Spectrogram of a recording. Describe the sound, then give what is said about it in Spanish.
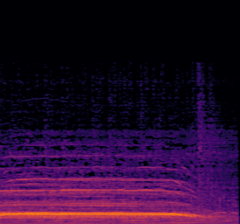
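A large church audience shouts and cheers together in a loud, sustained roar of praise to the King of Kings, holding steady for a couple of seconds before fading down, at a church in barrio Piñas, Toa Alta. “Un fuerte grito al Rey de Reyes y al Señor de Señores.”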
